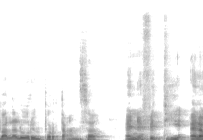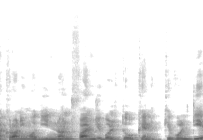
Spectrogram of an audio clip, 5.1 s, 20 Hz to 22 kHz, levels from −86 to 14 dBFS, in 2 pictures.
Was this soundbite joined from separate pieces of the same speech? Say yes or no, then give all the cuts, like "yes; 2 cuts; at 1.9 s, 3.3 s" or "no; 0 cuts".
no; 0 cuts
